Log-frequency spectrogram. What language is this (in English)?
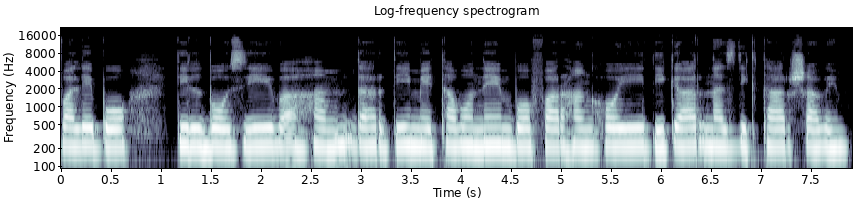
Bukharic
